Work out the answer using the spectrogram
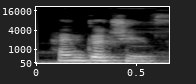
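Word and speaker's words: handkerchief: Second word है हैंडकरचीफ. हैंडकरचीफ में आप क्या है? हैंडकरचीफ, हैंडकरचीफ. आपका डी साइलेंट आ रहा है.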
